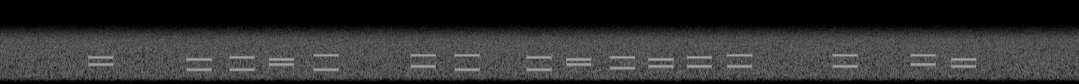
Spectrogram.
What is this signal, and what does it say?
DTMF, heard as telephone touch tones, dialled by hand, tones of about 250 ms, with phone line noise. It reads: 0 12*3 93 2*5789 9 #7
